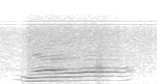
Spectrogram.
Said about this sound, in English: Hear that? That's the cat.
